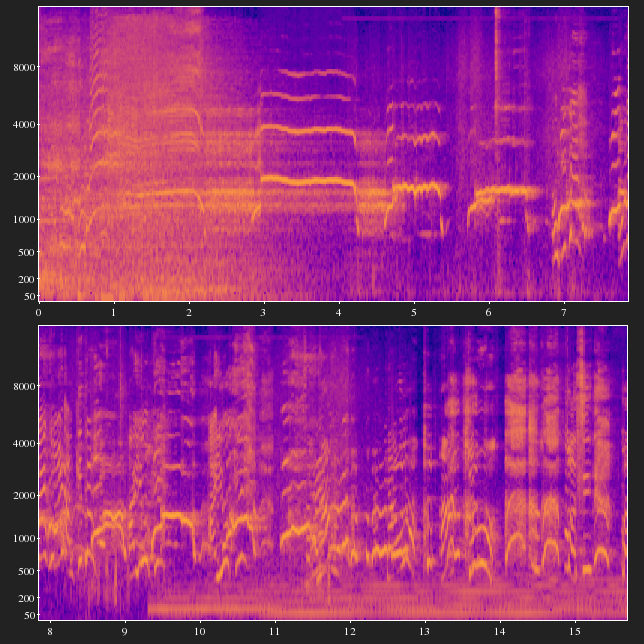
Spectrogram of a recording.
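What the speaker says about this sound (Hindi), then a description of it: "क्यों चिल्लाई तुम?" A girl screams in shrill, rising bursts at close range during a Hindi horror drama, then the cries break into gasps and whimpers as eerie music swells underneath.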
